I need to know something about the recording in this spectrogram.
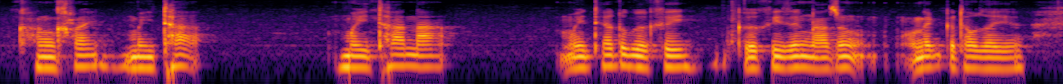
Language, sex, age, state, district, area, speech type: Bodo, male, 18-30, Assam, Kokrajhar, rural, spontaneous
